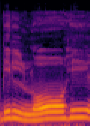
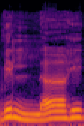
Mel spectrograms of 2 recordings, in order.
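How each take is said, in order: First: The L sound is heavy and thick. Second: The L sound is light and thin. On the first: The speaker calls it wrong. "गलत हो जाएगा" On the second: The speaker calls it right. "बारीक ही पढ़ेंगे"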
